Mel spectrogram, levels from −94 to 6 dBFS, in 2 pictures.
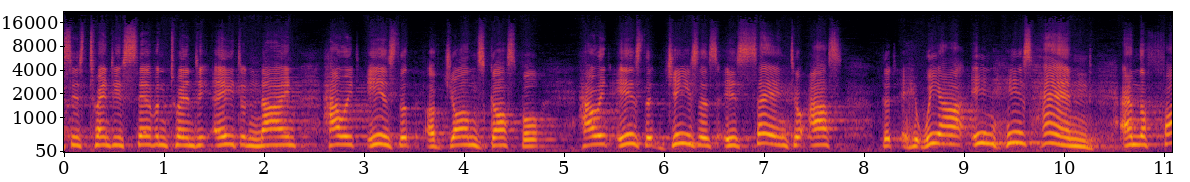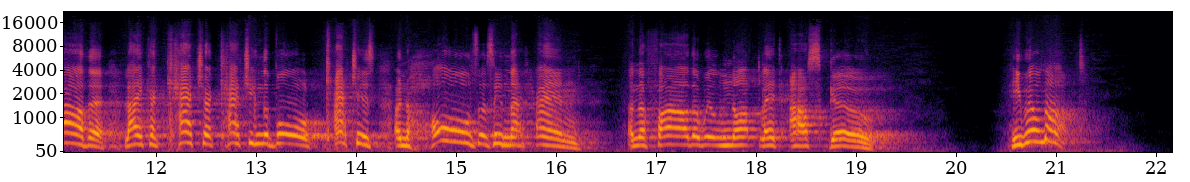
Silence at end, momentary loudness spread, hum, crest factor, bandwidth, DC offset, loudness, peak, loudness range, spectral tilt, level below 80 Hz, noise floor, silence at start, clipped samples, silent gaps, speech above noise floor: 0.9 s; 6 LU; none; 16 dB; 14.5 kHz; under 0.1%; -19 LUFS; -4 dBFS; 2 LU; -5 dB/octave; -56 dBFS; -69 dBFS; 0 s; under 0.1%; none; 51 dB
